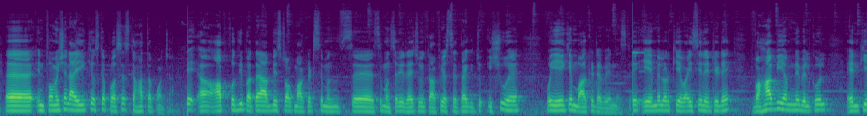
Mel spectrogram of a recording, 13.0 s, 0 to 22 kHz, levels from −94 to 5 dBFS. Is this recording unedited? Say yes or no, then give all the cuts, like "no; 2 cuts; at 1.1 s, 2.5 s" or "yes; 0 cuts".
no; 2 cuts; at 2.8 s, 9.5 s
